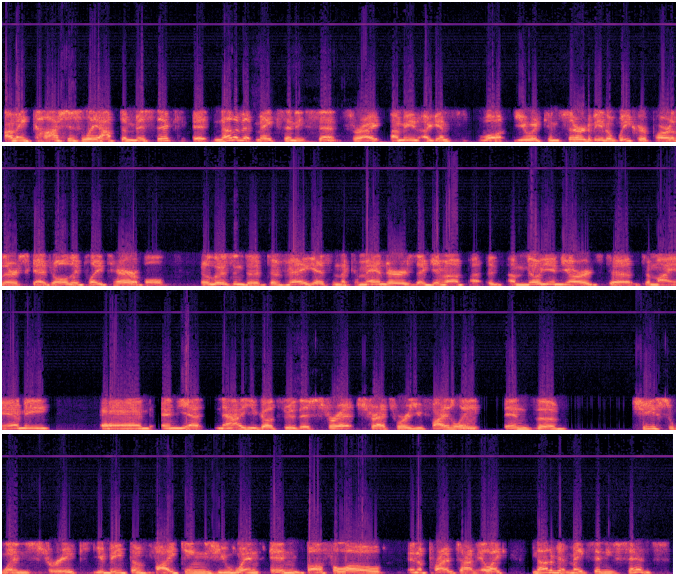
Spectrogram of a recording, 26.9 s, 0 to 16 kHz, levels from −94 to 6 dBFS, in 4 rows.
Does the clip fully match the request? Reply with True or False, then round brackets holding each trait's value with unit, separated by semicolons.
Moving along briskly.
False (190 wpm)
